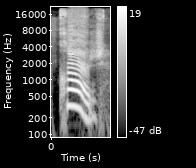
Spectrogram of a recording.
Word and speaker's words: Chor: In the German language, the words which normally start with the letter C is pronounced like the letter K. Here we have the word Chor.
